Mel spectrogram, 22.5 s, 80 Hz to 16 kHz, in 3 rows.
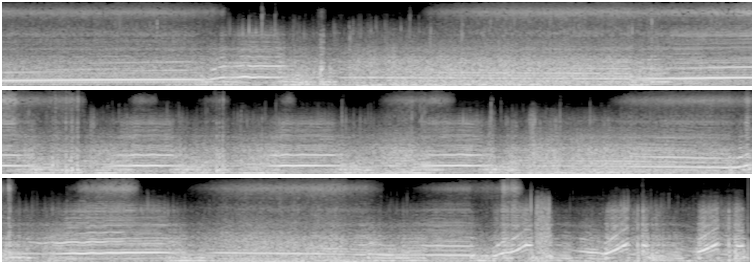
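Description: A car engine running under load while driving: a strong drone rises in pitch over the first two seconds, then holds near one pitch with small dips. After about 20 seconds it revs up and down several times in quick succession.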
